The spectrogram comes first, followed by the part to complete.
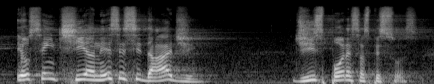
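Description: With audible room echo, a man with a high voice speaks in a lively way, leaving long, frequent pauses. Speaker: podcast founder. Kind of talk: casual chat. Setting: stage with audience.

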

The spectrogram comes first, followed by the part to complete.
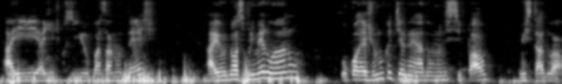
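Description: A man talks at a moderate pace with a fairly high pitch and very wide swings in it. Noticeable noise sits in the background. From Bahia, Brazil (Barreiras; born in Alagoas). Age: 20s. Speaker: interviewee, local resident. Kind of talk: casual interview. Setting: outdoors in a town square.

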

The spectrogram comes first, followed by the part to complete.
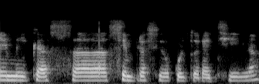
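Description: A woman talks at a fairly slow pace in an unremarkable speaking voice. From Venezuela, Barquisimeto. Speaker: emigrant with a language degree. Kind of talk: interview testimony.

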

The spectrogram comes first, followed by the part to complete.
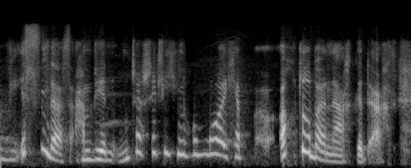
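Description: The woman's voice sweeps through very wide pitch swings. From Rhineland, Eifel region, Germany. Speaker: podcast co-host, voice actor. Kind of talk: casual chat.

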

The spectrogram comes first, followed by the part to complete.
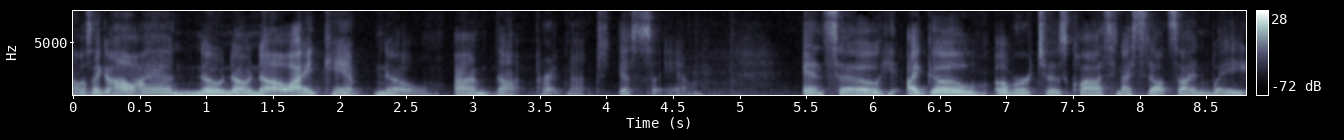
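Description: Vocal fry runs through a woman's fairly low voice. She keeps a moderate pace with ordinary pitch variation. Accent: American. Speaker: gym owner. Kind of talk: casual chat. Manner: talkative.

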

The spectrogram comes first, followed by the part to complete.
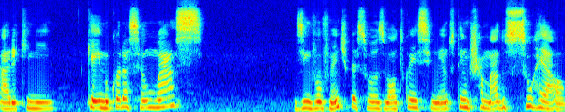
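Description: With an unremarkable speaking voice, this woman talks at a moderate pace, her fairly high pitch carrying fairly even intonation. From Brazil, Santa Cruz do Sul, Rio Grande do Sul. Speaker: entrepreneur, co-founder. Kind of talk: casual chat. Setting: studio.

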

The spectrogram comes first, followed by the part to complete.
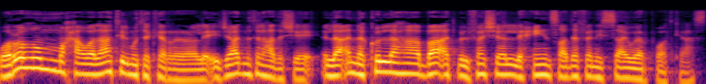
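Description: In an ordinary speaking voice, a man talks at a moderate pace with hardly any pauses. His medium-pitched voice has lively intonation over a quiet background. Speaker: science podcast host. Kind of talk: solo podcast monologue reading listener mail.

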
